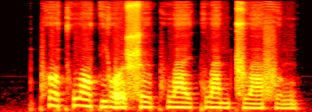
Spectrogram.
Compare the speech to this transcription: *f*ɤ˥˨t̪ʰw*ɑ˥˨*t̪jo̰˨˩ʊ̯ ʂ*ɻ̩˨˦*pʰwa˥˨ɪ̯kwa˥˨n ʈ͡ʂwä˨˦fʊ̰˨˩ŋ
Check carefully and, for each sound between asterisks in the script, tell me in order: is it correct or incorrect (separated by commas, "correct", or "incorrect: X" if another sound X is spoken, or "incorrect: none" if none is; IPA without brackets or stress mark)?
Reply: incorrect: pʰ, incorrect: ɔ˥˨, incorrect: ɻ̩˥˨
